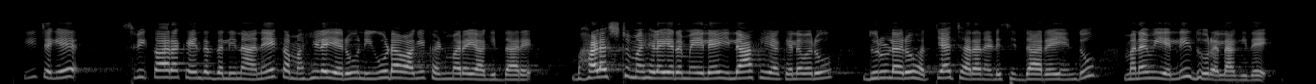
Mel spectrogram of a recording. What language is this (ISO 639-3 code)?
kan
